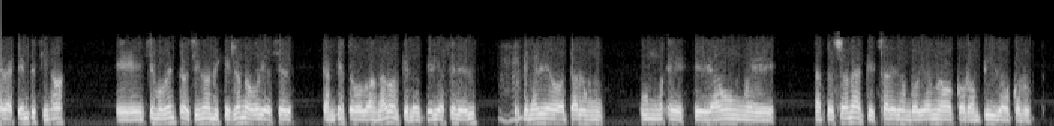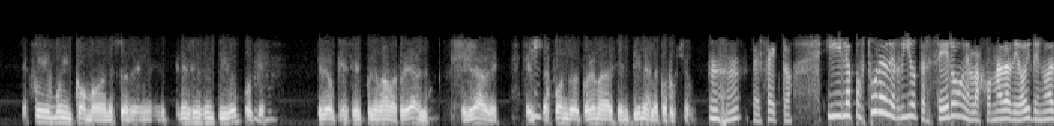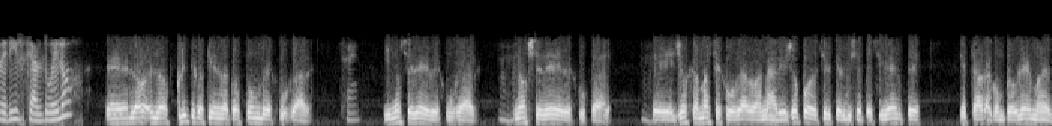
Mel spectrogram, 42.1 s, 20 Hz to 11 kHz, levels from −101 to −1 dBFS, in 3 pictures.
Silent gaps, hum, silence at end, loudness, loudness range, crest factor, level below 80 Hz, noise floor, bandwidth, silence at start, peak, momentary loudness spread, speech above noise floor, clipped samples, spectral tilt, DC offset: none; none; 0 s; -19 LUFS; 3 LU; 16 dB; -60 dBFS; -72 dBFS; 3.9 kHz; 0 s; -2 dBFS; 9 LU; 54 dB; under 0.1%; -12 dB/octave; under 0.1%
